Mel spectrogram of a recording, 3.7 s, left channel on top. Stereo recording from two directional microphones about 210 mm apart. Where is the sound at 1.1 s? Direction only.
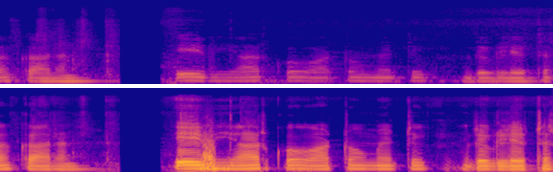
50° right (ahead or behind).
